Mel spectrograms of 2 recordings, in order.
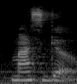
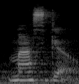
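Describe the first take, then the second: The two takes are said the same way.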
